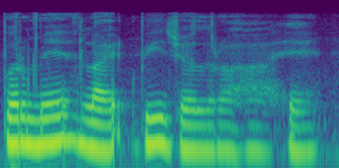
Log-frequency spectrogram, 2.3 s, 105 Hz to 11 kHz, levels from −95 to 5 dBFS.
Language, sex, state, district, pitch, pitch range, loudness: Hindi, female, Arunachal Pradesh, Papum Pare, 180 Hz, 170-205 Hz, -16 LUFS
